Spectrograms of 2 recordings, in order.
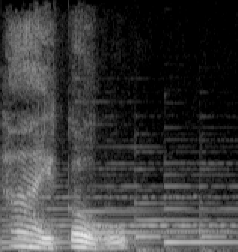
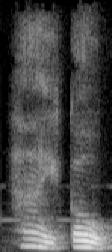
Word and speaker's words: hải cầu: Hải cầu. Biển. Biển. Okay. Should lower your voice and then go up slowly. Hải cầu sống ở biển.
